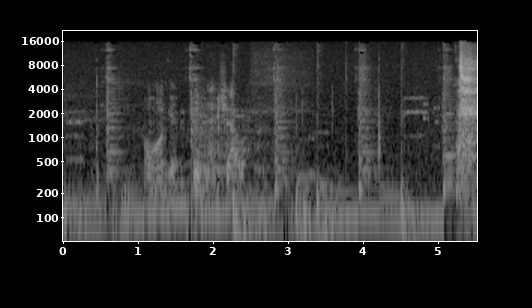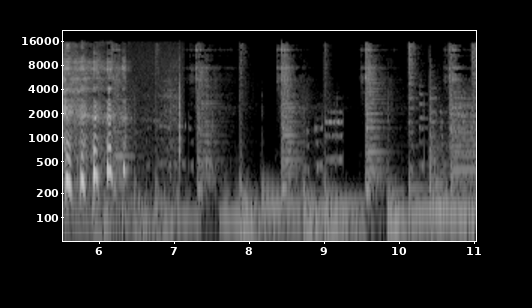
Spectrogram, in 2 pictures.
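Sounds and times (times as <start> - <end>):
background music: 0.0 - 11.0
man laughing: 5.3 - 6.4.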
